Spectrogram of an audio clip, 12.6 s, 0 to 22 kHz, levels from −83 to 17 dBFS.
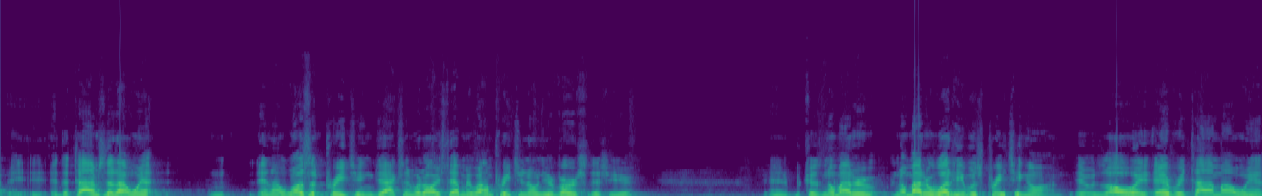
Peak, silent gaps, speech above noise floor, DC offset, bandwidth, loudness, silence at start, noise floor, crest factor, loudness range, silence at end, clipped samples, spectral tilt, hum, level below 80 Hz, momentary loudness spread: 0 dBFS; none; 35 dB; under 0.1%; 7.6 kHz; -16 LUFS; 0 s; -51 dBFS; 16 dB; 6 LU; 0 s; under 0.1%; -8 dB/octave; none; -46 dBFS; 15 LU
